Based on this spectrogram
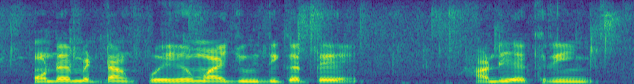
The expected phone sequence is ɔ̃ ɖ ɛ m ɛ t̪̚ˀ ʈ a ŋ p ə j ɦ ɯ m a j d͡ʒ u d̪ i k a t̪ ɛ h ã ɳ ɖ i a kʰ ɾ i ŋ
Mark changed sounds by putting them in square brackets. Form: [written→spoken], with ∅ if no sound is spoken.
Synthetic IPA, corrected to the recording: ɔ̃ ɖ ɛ m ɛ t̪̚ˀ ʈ a ŋ p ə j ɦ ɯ m a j d͡ʒ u d̪ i k a t̪ ɛ h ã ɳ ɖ i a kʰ ɾ i [ŋ→ɲ]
